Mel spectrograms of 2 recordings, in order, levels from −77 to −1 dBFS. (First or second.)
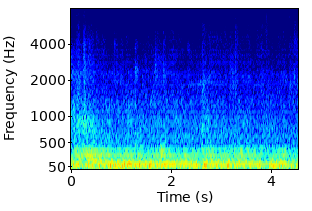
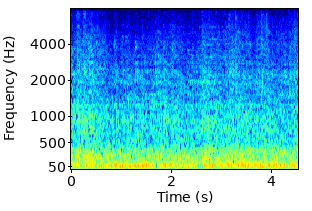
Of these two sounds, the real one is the second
